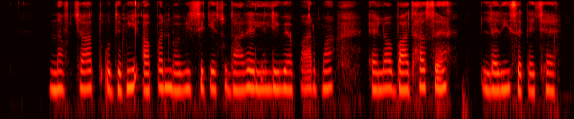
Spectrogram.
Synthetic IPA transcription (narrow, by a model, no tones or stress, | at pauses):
nəʋt͡ʃaːt̪ʊ̰d̪ʱmiʔapənbʱəʋɪʃjəkesʊd̪ʱaːɾẽlɪliʋjaːpaːɾmã | ɛːlɔbaːd̪ʱasẽ | ləɾisəkɛt͡ʃʰɛː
